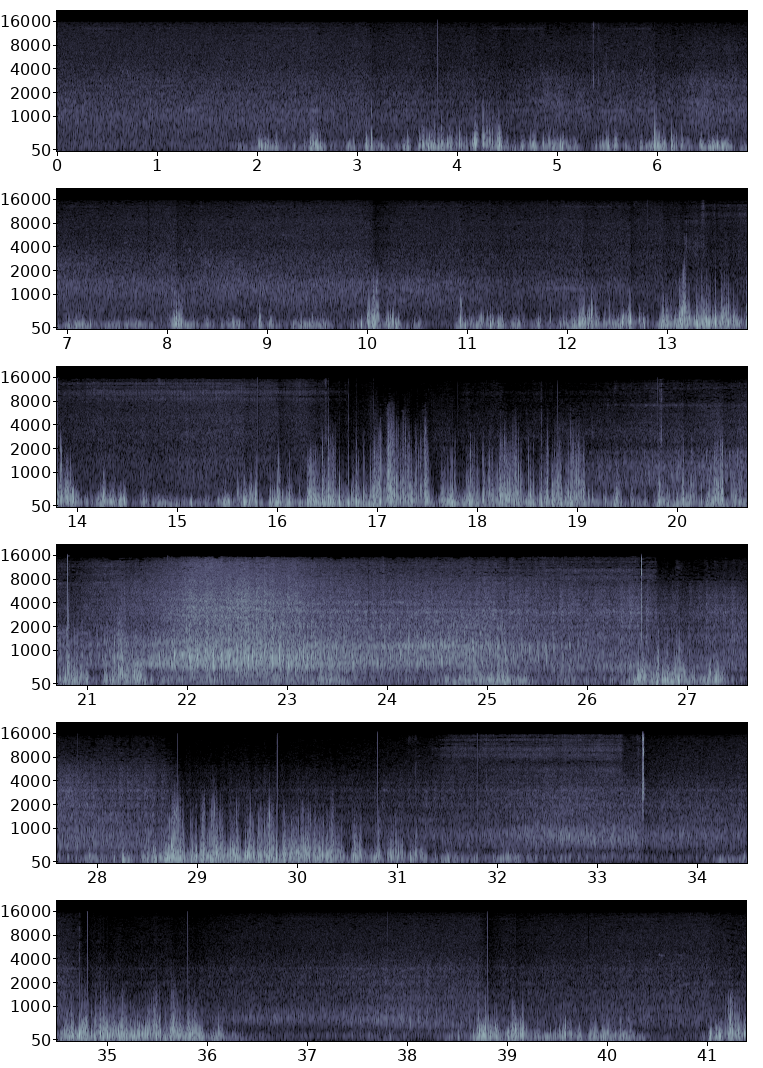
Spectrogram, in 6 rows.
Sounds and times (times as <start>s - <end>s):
Wind noise (microphone): 1.8s - 23.8s, 24.4s - 32.4s, 34.2s - 36.4s, 38.4s - 41.3s.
